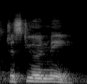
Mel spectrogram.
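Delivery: plain reading voice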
